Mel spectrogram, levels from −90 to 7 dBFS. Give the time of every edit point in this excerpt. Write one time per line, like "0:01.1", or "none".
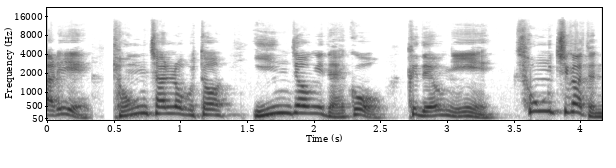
none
